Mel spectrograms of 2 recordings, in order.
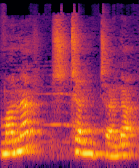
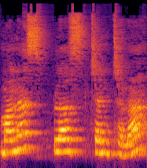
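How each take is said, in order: First: The words are joined, with an sh sound. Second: The words are separate, ending in an s sound.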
